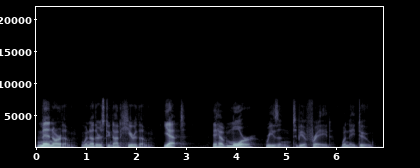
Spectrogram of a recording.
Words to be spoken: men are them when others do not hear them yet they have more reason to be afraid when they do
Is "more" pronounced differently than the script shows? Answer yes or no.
no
